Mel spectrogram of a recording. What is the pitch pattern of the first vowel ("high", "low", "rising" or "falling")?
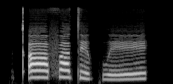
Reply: high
